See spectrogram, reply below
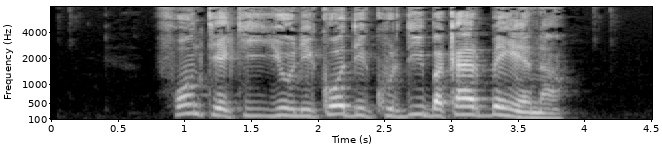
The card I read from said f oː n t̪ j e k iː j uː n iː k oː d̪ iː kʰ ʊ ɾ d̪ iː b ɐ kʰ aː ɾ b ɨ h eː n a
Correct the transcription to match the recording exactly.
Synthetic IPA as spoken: f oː n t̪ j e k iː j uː n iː k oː d̪ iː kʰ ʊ ɾ d̪ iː b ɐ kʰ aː ɾ b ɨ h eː n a

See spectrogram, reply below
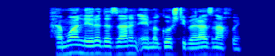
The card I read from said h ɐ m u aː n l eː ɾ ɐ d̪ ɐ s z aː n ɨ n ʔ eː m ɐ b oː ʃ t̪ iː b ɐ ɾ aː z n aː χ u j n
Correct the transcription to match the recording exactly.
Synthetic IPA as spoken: h ɐ m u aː n l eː ɾ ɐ d̪ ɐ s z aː n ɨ n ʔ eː m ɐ ɡ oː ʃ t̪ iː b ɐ ɾ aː z n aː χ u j n

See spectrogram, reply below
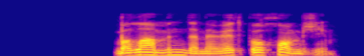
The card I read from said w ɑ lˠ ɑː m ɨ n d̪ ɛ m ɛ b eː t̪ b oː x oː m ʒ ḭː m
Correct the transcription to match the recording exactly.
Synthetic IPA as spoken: b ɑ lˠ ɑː m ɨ n d̪ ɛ m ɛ w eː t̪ b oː x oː m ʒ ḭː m

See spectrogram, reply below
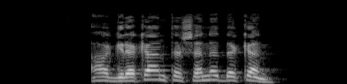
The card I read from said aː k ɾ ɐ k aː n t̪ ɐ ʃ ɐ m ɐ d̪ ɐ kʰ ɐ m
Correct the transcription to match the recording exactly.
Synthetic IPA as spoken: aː ɡ ɾ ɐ k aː n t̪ ɐ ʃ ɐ n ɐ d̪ ɐ k ɐ n

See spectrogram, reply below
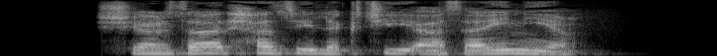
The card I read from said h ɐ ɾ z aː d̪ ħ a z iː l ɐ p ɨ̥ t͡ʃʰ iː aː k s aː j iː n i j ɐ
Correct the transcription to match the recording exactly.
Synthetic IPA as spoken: ʃ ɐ ɾ z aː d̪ ħ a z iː l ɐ k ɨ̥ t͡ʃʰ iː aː s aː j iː n i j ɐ

